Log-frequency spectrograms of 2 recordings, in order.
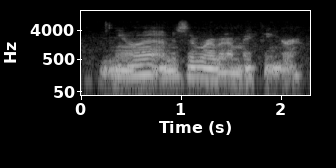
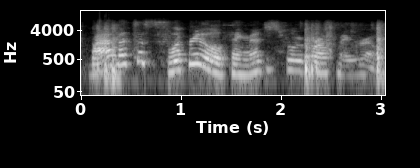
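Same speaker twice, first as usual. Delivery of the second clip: high, loud surprised exclaim; excited; 5 semitones higher, 9 dB louder than usual. Real, not acted. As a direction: burst out as the lid pops. Lid finally flies off.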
